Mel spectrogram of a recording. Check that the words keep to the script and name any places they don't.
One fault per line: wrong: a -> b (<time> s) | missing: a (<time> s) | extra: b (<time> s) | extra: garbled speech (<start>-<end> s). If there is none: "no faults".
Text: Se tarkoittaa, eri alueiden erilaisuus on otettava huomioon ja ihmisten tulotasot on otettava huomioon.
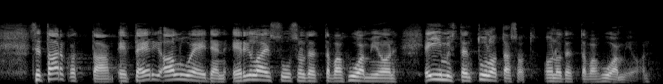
extra: että (1.2 s)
